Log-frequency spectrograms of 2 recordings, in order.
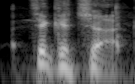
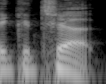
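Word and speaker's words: Tkachuk: Silent T, dog. – Yeah, it's probably like Slavic. I don't know the country of origin, as the spelling bee kids would say. – They just thought, yeah, we're going to put a silent T right here, and it's just going to say Kachuk.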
